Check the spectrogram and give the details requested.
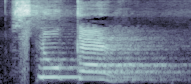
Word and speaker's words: snooker: The letter group OOK is mostly pronounced with a short U. As in put, exceptions are spook and snooker.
